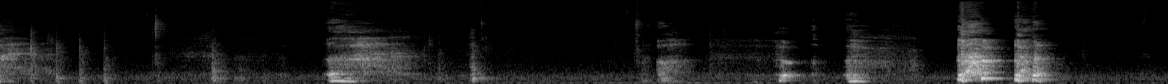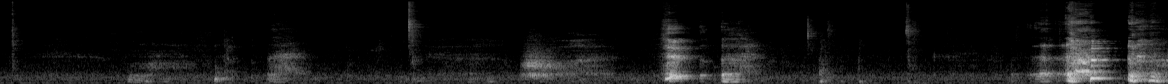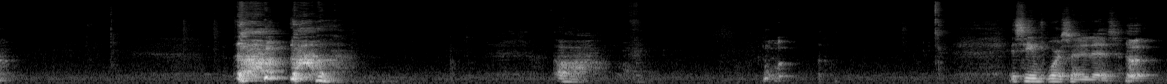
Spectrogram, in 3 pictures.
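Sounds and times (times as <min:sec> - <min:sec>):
man clearing his throat: 0:03.2 - 0:03.9, 0:07.7 - 0:08.8, 0:09.6 - 0:10.6, 0:18.3 - 0:19.3, 0:22.0 - 0:23.5, 0:25.7 - 0:27.0, 0:34.5 - 0:35.0
man coughing: 0:09.6 - 0:10.6, 0:18.3 - 0:19.3, 0:22.0 - 0:23.5, 0:25.7 - 0:26.9, 0:34.5 - 0:35.0.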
